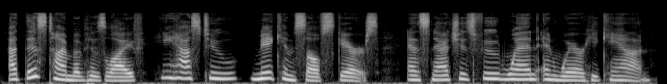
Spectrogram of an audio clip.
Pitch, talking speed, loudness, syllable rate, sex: 225 Hz, 190 wpm, -16 LUFS, 4.0 syllables/s, female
